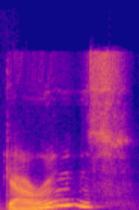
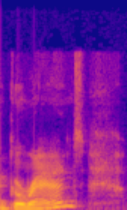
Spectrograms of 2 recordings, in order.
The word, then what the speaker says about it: Garand: So apparently Kane's men are using M1 Garens or or Yeah. Yeah. Garand.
